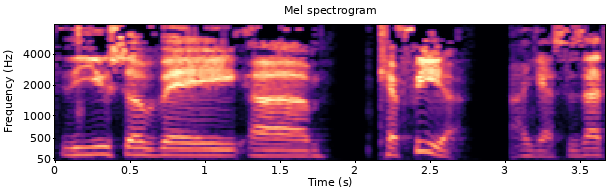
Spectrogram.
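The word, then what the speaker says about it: keffiyeh: use of a um keia, I guess. Is that how we're pronouncing it? I I you know, it looks to me like Keia, but I think it's kafia.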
